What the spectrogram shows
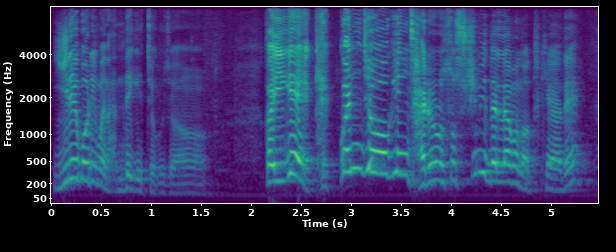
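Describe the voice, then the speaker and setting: A man teaching a class at a tutoring academy, animated and teasing, with blunt slang. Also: extremely high pitch, brisk. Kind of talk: classroom lecture.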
